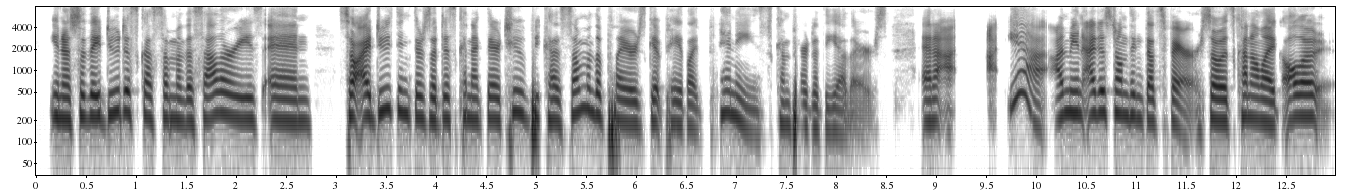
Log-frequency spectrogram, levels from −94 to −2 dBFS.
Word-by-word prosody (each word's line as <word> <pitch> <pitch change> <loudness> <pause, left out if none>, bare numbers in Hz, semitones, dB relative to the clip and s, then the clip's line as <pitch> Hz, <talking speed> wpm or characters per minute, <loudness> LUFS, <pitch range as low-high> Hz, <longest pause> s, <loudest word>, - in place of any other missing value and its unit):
you 230 -1 0
know, 215 - +5
so 230 - 0
they 225 0 +5
do 245 +3 -1
discuss 235 -5 0
some 215 -1 -2
of 200 - -4
the 195 - +1
salaries, 215 -2 0
and 200 -2 -1 0.3
so 235 - +3
I 230 +1 +6
do 275 +6 0
think 260 -4 -3
there's 220 -2 -1
a 205 - +2
disconnect 215 0 -3
there 210 -2 +1
too, 265 +3 -2
because 200 -4 -1
some 260 +4 0
of 280 - -1
the 240 - +2
players 185 -4 0
get 195 -1 -2
paid, 185 -2 -5
like, 165 -4 -4 0.2
pennies 180 - -5
compared 175 -2 -4
to 160 - -4
the 150 0 -7
others, - - -11 0.3
and 195 +1 +1
I - - 0 0.3
I - - -3
Yeah, 440 +10 -1
I - - +2
mean, 260 0 +2
I 250 - +4
just 265 0 +2
don't 250 -2 +2
think 230 -2 -3
that's 195 -2 +1
fair, 180 -4 +1
so, 205 +2 +5
it's 200 - +2
kinda, 220 -2 +1
like, 195 -3 +3
all 220 +3 +5
are 230 0 +5
215 Hz, 235 wpm, -23 LUFS, 195-235 Hz, 0.3 s, I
